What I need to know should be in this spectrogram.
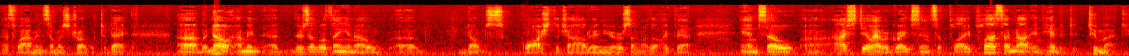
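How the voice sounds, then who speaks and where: Moderate-paced speech from a man, fairly low in pitch, ordinary in pitch variation, with audible room echo. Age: 80s+. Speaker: stage actor. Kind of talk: casual chat.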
